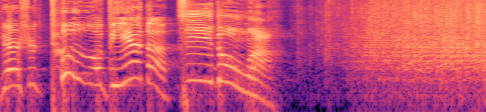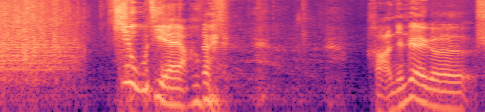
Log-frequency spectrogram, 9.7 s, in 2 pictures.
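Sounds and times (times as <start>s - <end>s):
speech: 0.0s - 2.8s, 6.0s - 7.2s, 8.6s - 9.7s
audience applause for performers coming on stage: 3.1s - 5.8s.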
